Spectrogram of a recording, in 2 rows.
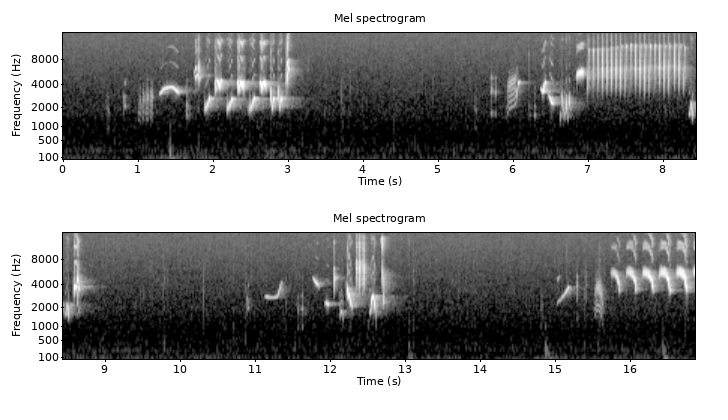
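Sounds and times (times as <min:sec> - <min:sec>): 
Common nightingale singing varied phrases: 0:00.6 - 0:03.2, 0:05.7 - 0:08.9, 0:10.9 - 0:12.9, 0:15.0 - 0:16.8.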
